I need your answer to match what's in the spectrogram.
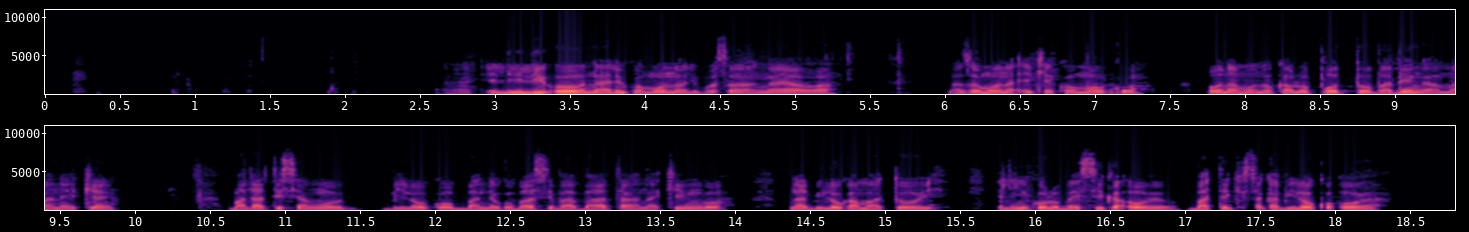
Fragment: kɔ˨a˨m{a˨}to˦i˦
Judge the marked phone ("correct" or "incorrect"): correct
